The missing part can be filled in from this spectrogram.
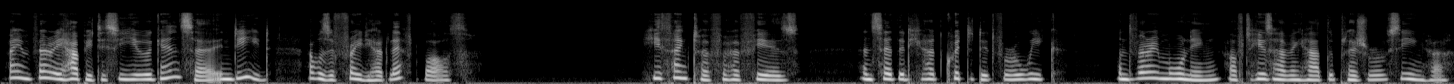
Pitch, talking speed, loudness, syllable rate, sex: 235 Hz, 190 wpm, -18 LUFS, 5.3 syllables/s, female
